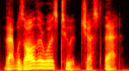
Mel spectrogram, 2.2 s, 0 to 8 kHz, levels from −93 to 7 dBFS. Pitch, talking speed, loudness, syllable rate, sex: 120 Hz, 225 wpm, -19 LUFS, 5.3 syllables/s, male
